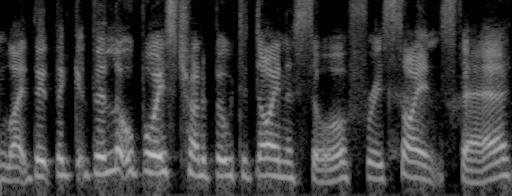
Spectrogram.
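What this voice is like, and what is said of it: Strong regional accent. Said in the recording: “it's my fucking accent that Alexa can't even understand”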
